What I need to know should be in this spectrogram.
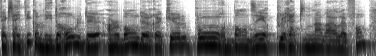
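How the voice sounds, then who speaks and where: With noticeable background noise, a man in a Quebec accent speaks at a fairly high pitch with ordinary pitch variation. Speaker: podcast teacher. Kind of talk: panel discussion. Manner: fast; animated.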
